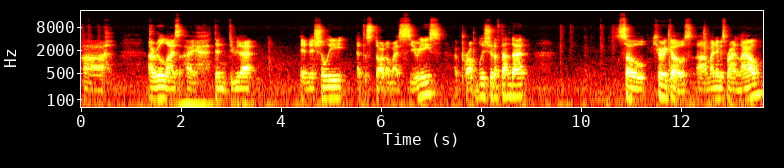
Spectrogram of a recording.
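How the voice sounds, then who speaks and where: A man's voice: fairly low pitch, steady tone, slow, a bit bright, slight background noise. A man in his thirties from Hong Kong, introducing himself to camera in a casual, hesitant way with many fillers and restarts. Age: 30s. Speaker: vlogger.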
